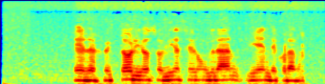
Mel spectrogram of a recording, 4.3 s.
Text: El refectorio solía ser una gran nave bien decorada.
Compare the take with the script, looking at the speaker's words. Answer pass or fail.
fail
